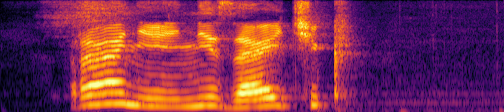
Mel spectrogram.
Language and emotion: Russian, positive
